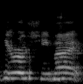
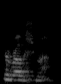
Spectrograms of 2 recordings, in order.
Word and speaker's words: Hiroshima: It's Hiroshima in English, but in Japanese it's Hiroshima. Hiroshima. So both. Both. Yeah, I mean, Both are technically right.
